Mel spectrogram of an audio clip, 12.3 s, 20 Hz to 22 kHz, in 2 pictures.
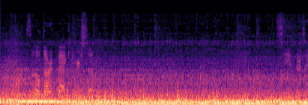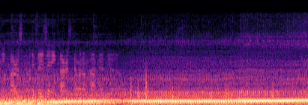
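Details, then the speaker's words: Twin turbo Pontiac G8 after head gasket replacement and new coils and wiring, hard pull at about 18 lb boost: ragged, uneven note with irregular pops and stumbles. Misfire under boost persists; cause unknown. "still missing I don't know if you guys heard it but popping and banging definitely not even happy oh man I I have no idea that was 18 lb of boost"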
